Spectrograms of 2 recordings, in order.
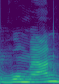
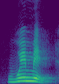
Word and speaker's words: women: वो बोल दिया तो इसे वुमेन बोल देंगे, राइट, क्योंकि यहाँ ई है, लेकिन ये भी गलत है। सही प्रोनाउंसिएशन है वी मी न, women।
